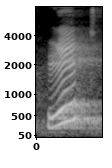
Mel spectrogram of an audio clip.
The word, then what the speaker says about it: read: see that read is the present form but red is the past from but here the spellings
